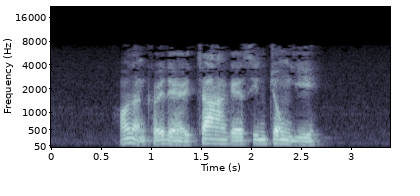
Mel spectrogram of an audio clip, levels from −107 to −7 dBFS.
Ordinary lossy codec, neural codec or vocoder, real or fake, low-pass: MP3, 32 kbps; none; real; 7.2 kHz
